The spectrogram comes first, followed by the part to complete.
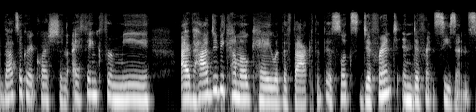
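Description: In an American accent, a woman speaks at a moderate pace with a medium pitch and ordinary pitch variation. Her voice is somewhat breathy, and the background is quiet. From Texas. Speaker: podcaster. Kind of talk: interview conversation. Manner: animated.

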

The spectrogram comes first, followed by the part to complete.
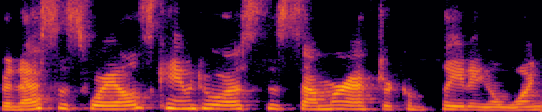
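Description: Speaking at a fairly quick pace, a woman uses a high pitch and a bright, sharp tone. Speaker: editor and moderator. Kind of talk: panel discussion. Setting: video call.

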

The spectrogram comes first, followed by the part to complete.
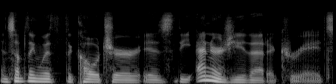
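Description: A man's plain, everyday voice at a medium pitch, with an American accent, a fairly quick pace, ordinary pitch variation and a quiet background. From Pennsylvania. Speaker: soccer podcast co-host. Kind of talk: casual chat.

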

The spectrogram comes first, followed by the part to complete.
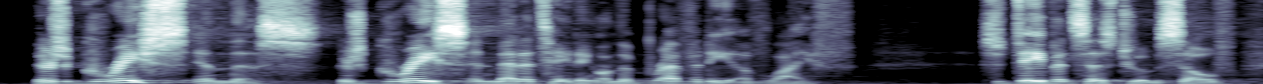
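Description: An ordinary speaking voice, a man at fairly high pitch with ordinary pitch variation and a moderate pace. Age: 30s. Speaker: preacher. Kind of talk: sermon.

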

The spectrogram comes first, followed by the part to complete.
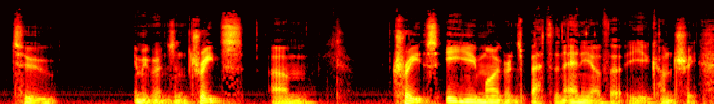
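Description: With a British accent, a man talks in a very deep, low voice with ordinary pitch variation. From coastal England. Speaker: podcast co-host, EU civil servant. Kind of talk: casual political chat. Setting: at home, remote recording.

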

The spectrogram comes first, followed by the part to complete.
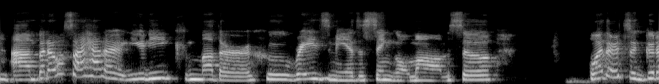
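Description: This voice has a Japanese accent and lively intonation. Its tone is bright and sharp. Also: woman. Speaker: tech entrepreneur. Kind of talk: interview.

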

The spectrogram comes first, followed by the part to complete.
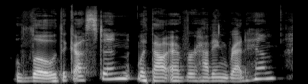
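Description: A woman's fairly low-pitched voice in a very clean recording with a silent background. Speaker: professor and author. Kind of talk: interview conversation. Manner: witty, snarky.

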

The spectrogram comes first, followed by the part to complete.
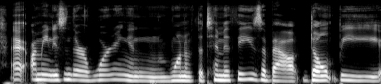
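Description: On a dry, close recording with no echo, a woman with an unremarkable speaking voice and an American accent talks at a fairly quick pace in a medium pitch with fairly even intonation. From Maryland, US. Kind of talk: casual chat.

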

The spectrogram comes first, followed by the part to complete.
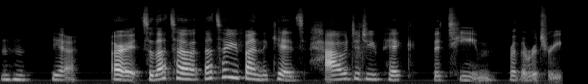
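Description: A woman talks at a moderate pace in a plain, everyday voice. Her pitch is fairly high with ordinary variation, and her loudness swings widely. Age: young. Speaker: podcast host. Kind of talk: podcast intro and outro; casual interview. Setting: studio.

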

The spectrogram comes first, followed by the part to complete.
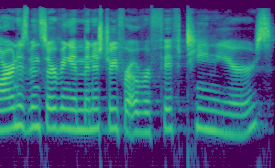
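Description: Someone speaks fairly quickly in an American accent, with monotone, flat intonation. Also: woman. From southern Indiana. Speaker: event emcee. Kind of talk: speaker introduction. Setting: church stage with audience.

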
